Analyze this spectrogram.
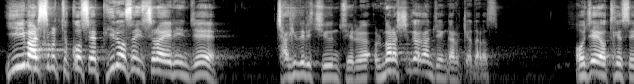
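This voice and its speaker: A male pastor preaching an early-morning sermon, emphatic and often checking in with the congregation. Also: a little high. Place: church sanctuary. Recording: long church reverb.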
